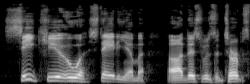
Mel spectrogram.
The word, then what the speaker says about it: SECU: CQ is spelled S-E-C-U, all caps.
